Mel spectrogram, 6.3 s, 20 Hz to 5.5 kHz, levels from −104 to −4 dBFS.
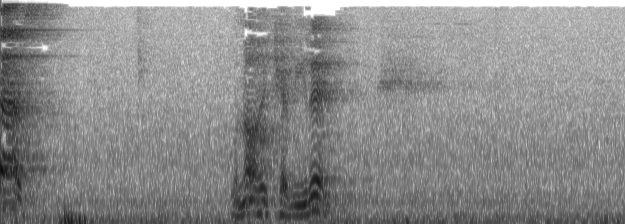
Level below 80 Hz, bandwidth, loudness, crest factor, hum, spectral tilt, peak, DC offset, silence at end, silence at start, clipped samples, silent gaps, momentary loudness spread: -34 dBFS; 5.4 kHz; -21 LUFS; 22 dB; none; -4.5 dB/octave; -2 dBFS; under 0.1%; 0 s; 0 s; under 0.1%; none; 20 LU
